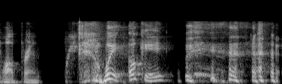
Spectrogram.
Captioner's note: laugh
